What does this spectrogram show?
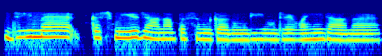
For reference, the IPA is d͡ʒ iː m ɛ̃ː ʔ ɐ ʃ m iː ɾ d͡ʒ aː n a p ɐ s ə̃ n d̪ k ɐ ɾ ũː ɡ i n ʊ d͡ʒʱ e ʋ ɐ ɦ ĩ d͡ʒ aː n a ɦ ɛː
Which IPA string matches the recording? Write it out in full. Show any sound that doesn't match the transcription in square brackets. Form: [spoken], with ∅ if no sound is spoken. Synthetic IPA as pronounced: d͡ʒ iː m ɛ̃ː [k] ɐ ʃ m iː ɾ d͡ʒ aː n a p ɐ s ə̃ n d̪ k ɐ ɾ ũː ɡ i [m] ʊ d͡ʒʱ e ʋ ɐ ɦ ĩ d͡ʒ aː n a ɦ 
